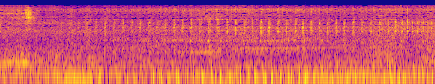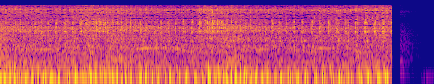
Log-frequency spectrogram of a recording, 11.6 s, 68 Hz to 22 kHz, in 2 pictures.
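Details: Honda Supra X 125 idling with quick, steady metallic "tek tek" ticking from the clutch cover, loudest on the right side; centrifugal clutch linings worn down to bare metal, causing rough engine and power loss.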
